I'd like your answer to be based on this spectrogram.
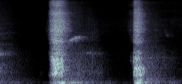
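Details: Two sudden, forceful nasal bursts about a second and a half apart from a boxer during a workout, sniffling and sneezing with major allergies.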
